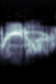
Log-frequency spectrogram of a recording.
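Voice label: "radar", English; JTAC; DCS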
